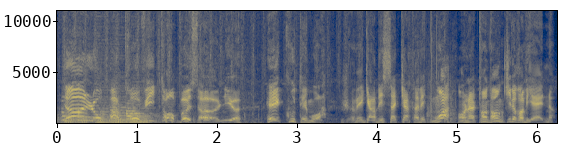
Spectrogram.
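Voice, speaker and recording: A man's voice: a little high, huge pitch swings, moderate pace, music in the background. A man playing a blustering, boastful and sly old pirate captain in a French cartoon dub, theatrical in delivery. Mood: excited.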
